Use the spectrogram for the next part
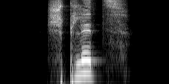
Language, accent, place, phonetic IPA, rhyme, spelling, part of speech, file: German, Germany, Berlin, [ʃplɪt͡s], -ɪt͡s, Splitts, noun, De-Splitts.ogg
- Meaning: genitive of Splitt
